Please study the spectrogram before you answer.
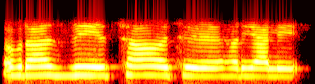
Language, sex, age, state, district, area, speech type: Maithili, female, 30-45, Bihar, Purnia, rural, conversation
